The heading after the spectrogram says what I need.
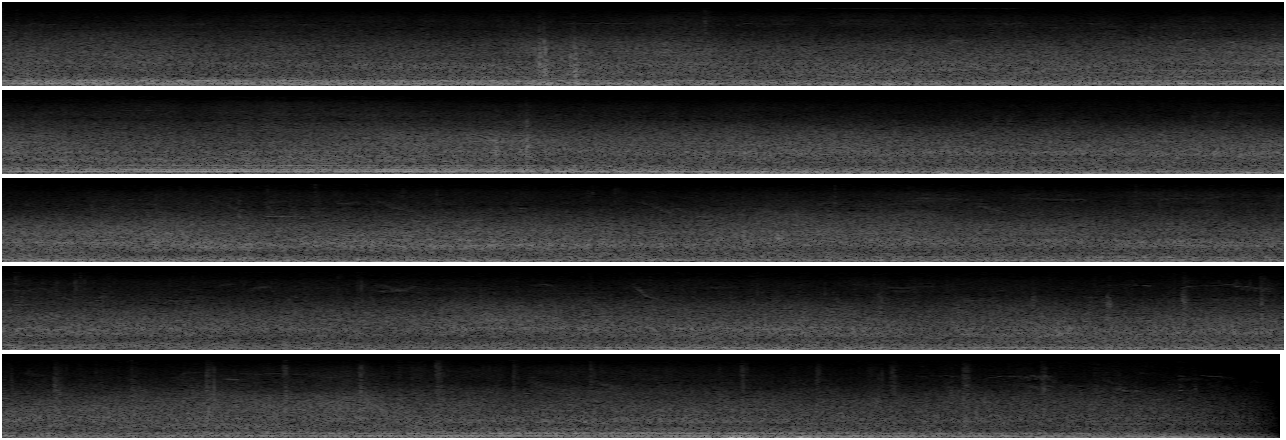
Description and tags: City ambiance captured at the side of a street. A man runs by while light traffic passes.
